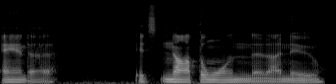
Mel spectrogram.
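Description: A man with a Kentucky accent on a very clean recording with a silent background. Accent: US Southern (Kentucky). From Western Kentucky. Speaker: church member sharing testimony. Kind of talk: testimony.

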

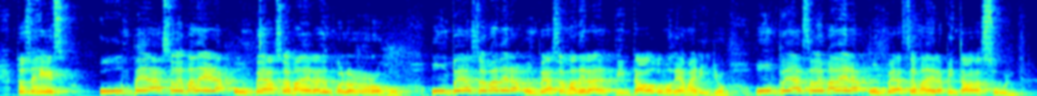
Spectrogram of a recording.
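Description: A woman speaks very fast in a high voice with ordinary pitch variation, over noticeable background noise. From Venezuela, raised in Valencia. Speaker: podcast co-host. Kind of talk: casual chat.

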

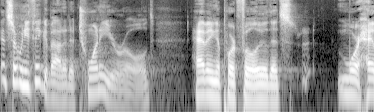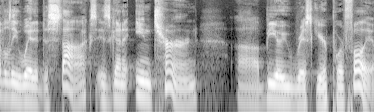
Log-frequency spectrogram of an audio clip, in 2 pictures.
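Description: Heard against a silent background in a very clean recording, the voice has a dark, mellow tone, ordinary pitch variation and a moderate pace. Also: man, medium pitch for a man. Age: 40s. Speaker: wealth manager. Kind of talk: casual chat. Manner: halting.

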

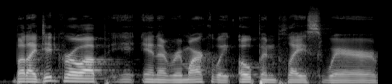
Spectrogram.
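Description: With a Californian accent, a man talks at a moderate pace, his fairly low pitch showing ordinary variation. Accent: Californian American. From northern California, Sierra Nevada foothills. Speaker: mayoral candidate and conflict resolution mediator. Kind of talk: interview.

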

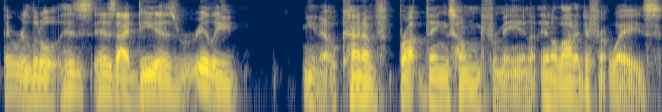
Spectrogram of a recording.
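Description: A man with a Texas accent talks at a medium pitch. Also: ordinary pitch variation, moderate pace. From Texas, Greenville. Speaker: musician and studio owner. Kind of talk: interview. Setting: his home music room.

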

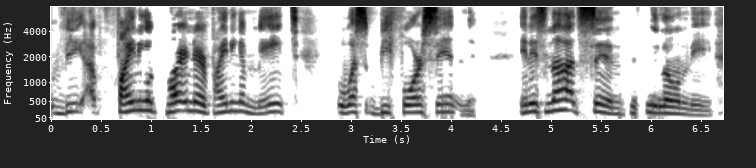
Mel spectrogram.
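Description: The sound is dry and close, with no echo. Pitch varies in an ordinary way, and the pace is fairly slow. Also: man, high pitch for a man. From Philippines. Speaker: travel photographer and humanitarian. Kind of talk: casual interview. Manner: halting, repeats words.

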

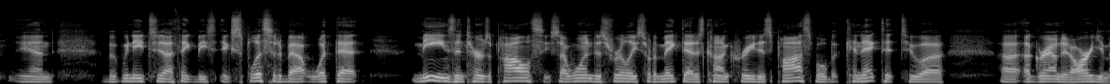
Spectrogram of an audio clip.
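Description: With an American accent, a man talks at a fairly quick pace in a bright, sharp tone with fairly even intonation. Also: medium pitch for a man, dry, close sound with no echo, very clean recording, silent background. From Atlanta, Georgia, US South. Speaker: professor and author. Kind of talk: academic interview.

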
